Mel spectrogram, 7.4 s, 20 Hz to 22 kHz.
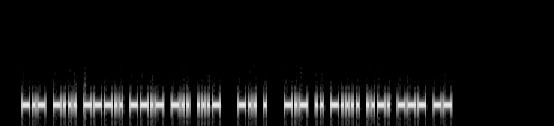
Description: Morse code, heard as a keyed tone, about 36 wpm, 700 Hz. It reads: KB8QDV DE KI6FOM
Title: USA Callsign DE Callsign - 6 Characters - 35wpm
